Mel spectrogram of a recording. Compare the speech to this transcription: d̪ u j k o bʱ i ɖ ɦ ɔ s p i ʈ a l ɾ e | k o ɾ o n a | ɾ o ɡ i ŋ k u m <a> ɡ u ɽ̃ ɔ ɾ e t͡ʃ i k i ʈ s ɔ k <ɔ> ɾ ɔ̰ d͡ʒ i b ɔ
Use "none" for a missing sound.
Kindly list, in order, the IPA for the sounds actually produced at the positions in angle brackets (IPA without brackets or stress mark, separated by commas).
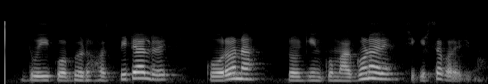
a, ɔ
